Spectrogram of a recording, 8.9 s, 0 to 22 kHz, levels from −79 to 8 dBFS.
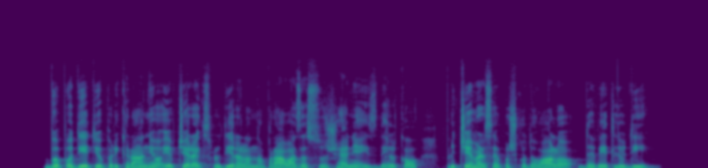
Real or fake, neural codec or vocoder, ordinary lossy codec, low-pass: real; none; none; 14.4 kHz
